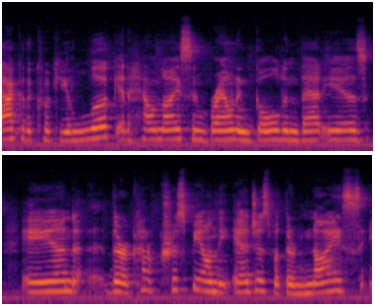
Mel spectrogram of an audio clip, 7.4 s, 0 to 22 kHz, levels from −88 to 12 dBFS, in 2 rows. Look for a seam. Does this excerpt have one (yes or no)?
yes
